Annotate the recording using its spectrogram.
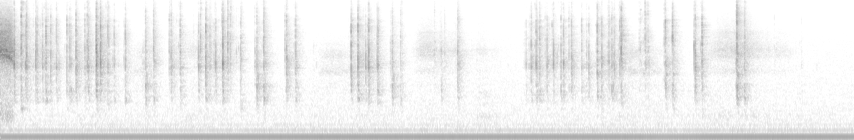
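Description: Typing on a computer keyboard: quick runs of keystrokes with short pauses between them, over a low steady hum.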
